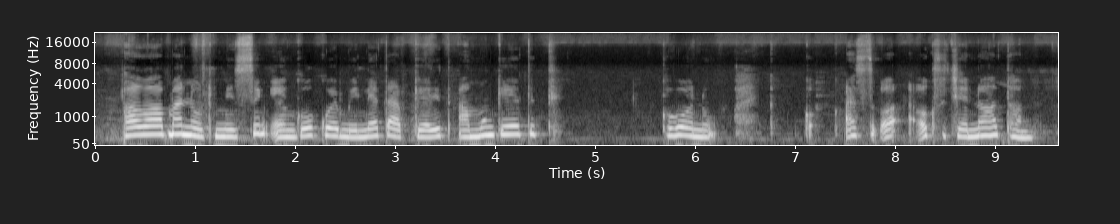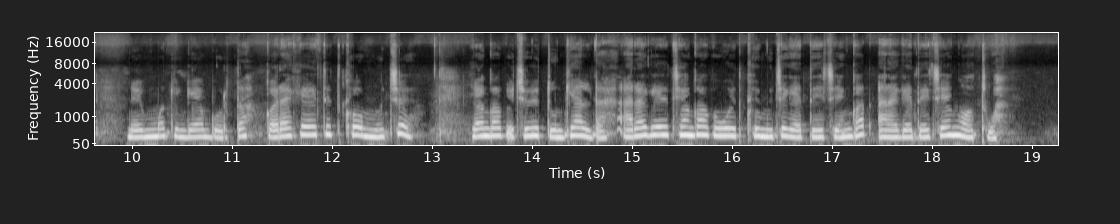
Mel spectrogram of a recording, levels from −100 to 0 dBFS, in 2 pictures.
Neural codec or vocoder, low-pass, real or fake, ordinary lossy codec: none; none; real; none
